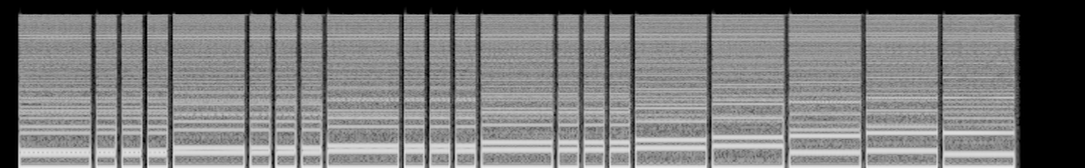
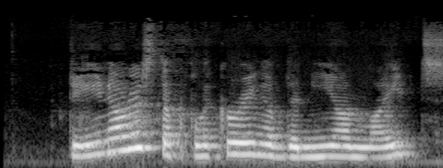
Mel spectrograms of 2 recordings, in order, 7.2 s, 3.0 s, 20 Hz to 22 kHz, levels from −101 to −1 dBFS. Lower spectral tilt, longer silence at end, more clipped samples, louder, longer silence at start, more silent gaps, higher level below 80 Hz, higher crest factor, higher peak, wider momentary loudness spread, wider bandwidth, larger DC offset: second, -2.5 dB/octave vs -7.5 dB/octave; first, 0.45 s vs 0.2 s; neither; about the same, -14 LUFS vs -16 LUFS; second, 0.1 s vs 0.45 s; neither; first, -30 dBFS vs -66 dBFS; second, 8 dB vs 14 dB; about the same, -4 dBFS vs -2 dBFS; second, 2 LU vs 7 LU; first, 17 kHz vs 9.8 kHz; first, 20% vs under 0.1%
